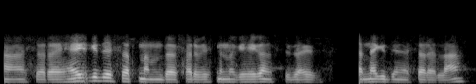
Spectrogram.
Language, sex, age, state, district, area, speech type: Kannada, male, 18-30, Karnataka, Gulbarga, urban, conversation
